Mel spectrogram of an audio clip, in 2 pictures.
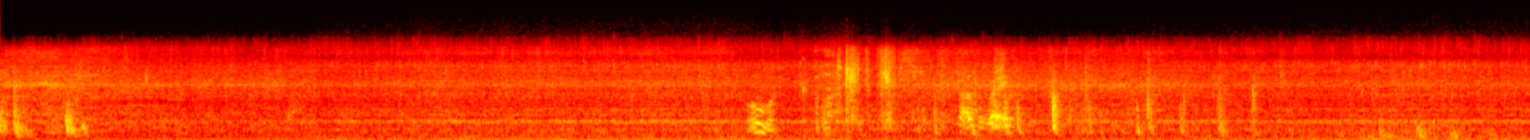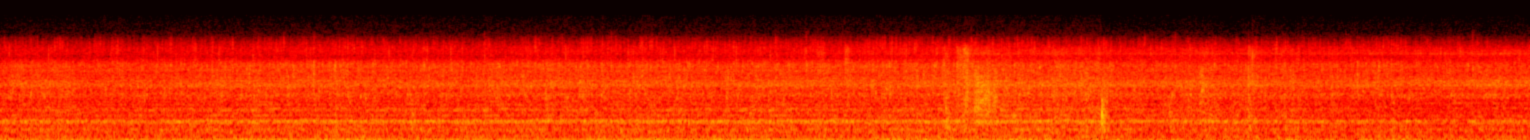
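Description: Shower spray running steadily, a continuous hiss of falling water, with a few short, louder sounds breaking through about eight to ten seconds in.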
